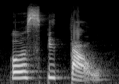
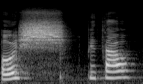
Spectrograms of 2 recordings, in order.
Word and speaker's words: hospital: Hospital. Hospital. Hospital. So the "h" is mute. The "s" could be "oshpital" if you want to speak with a carioca accent. The "l" does not sound like an "l".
